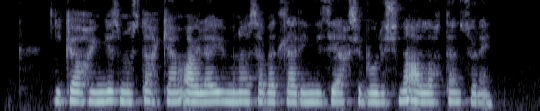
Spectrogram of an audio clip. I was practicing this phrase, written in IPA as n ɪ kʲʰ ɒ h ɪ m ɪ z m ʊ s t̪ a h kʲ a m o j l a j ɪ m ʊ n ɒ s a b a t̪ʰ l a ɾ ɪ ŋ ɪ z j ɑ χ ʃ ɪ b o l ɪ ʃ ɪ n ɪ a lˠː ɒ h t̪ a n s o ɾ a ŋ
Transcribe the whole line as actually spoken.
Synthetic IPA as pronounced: n ɪ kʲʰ ɒ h ɪ ŋ ɪ z m ʊ s t̪ a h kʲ a m ɒ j l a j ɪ m ʊ n ɒ s a b a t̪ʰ l a ɾ ɪ ŋ ɪ z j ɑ χ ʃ ɪ b o l ɪ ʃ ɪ n ɪ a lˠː ɒ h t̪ a n s o ɾ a ŋ

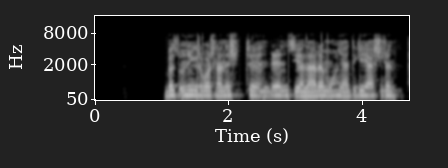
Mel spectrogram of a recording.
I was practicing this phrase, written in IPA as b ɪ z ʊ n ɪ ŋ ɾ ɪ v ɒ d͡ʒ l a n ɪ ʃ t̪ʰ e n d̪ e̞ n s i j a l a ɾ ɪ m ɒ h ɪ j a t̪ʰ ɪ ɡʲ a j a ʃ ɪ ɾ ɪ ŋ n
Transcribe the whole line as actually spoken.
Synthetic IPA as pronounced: b ɪ z ʊ n ɪ ŋ ɾ ɪ v ɒ d͡ʒ l a n ɪ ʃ t̪ʰ e n d̪ e̞ n s i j a l a ɾ ɪ m ɒ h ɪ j a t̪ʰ ɪ ɡʲ a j a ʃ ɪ ɾ ɪ n

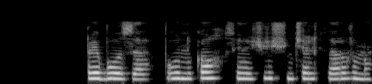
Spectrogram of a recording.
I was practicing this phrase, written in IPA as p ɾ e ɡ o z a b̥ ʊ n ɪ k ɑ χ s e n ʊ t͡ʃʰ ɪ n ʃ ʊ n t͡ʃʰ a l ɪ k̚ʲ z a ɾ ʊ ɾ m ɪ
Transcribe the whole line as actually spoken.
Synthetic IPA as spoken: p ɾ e b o z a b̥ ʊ n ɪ k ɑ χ s e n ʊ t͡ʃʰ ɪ n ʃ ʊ n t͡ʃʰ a l ɪ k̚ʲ z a ɾ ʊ ɾ m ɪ

